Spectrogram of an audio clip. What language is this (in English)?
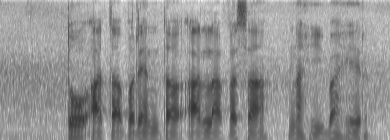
Marathi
